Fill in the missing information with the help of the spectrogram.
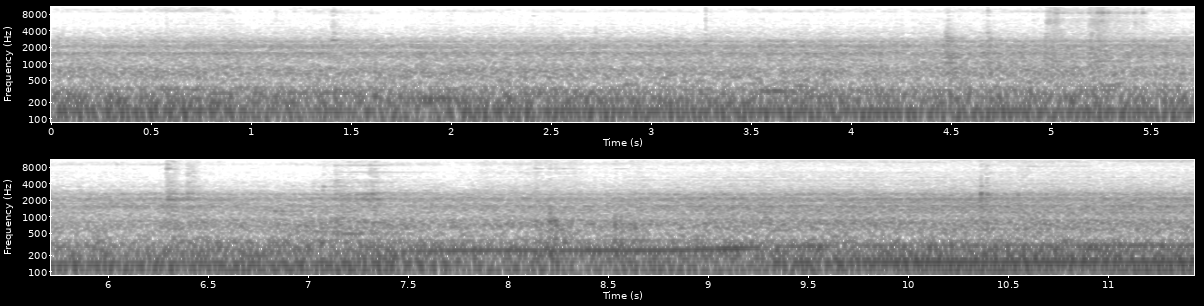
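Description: Heavy-equipment engine, from the crawler crane or forklift lifting a metro coach, running steadily at a low pitch, revving up slightly about eight seconds in and again near ten seconds.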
